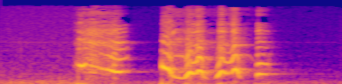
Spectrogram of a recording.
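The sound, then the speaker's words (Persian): A woman cries in a kitchen, sitting by the cabinets with a soot-blackened, dirty face. A drawn-out wavering wail is followed by a pause, then a run of shaky, breathy sobbing bursts that trail off. “سمیره توی آشپزخونه با صورت سیاه و کثیف و خاک‌آلود میشینه پای کابینت و گریه میکنه.”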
